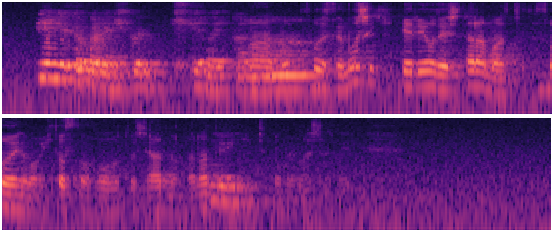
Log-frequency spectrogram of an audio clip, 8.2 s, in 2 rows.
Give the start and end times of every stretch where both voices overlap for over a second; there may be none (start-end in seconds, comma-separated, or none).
none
